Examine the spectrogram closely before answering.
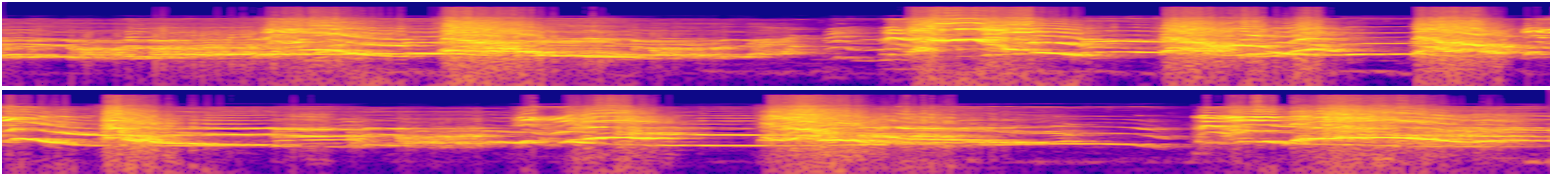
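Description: Several basenjis howling together in high, wavering screeches, their voices overlapping. The howling breaks off briefly about four seconds in and again near the end.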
